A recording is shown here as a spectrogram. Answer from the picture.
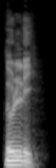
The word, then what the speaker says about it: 논리: And if you pronounce it naturally, it's 논리.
